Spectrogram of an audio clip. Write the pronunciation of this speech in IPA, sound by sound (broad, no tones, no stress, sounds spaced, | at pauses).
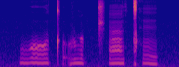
w o tʼ o̰ v ɳ ɑ ʈ t͡ʃʼ æ̃ ǀʰ e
